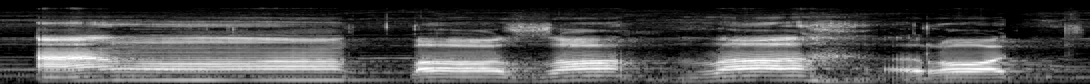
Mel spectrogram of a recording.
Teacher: جب حمزہ کو نون ساکن کے ساتھ ملائیں گے تو اخفا کریں گے اور قاف اور ضاد کو پر ادا کریں گے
